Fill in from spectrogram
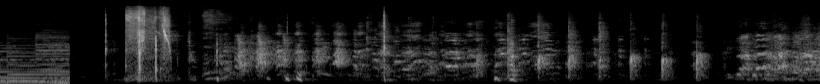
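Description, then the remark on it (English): After a short tone, a voice imitates a beer can opening with a sharp mouth pop and a brief hiss, followed by a run of choppy snickering laughter, at a live recording in Manchester. “That was meant to sound like a beer can opening, as per our live streams.”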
